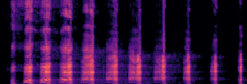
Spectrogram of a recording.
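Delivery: high loud burst of laughter; real laughter. Real, not acted. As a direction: laugh out at the joke. Laughing at own joke.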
